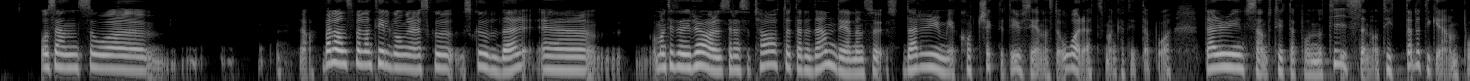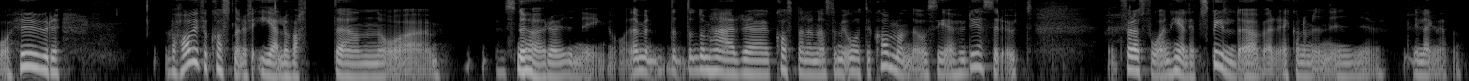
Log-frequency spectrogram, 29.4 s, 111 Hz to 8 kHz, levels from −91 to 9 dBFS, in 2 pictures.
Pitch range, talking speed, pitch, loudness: 175-235 Hz, 175 wpm, 200 Hz, -32 LUFS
